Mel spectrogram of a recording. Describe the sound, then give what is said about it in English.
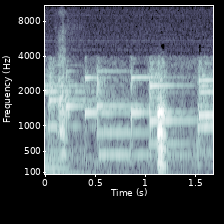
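An ice cream truck plays its jingle, a tinny electronic melody of clear sustained notes stepping up and down at moderate volume, with one brief louder burst partway through. “Are you outside by an ice cream truck?”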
